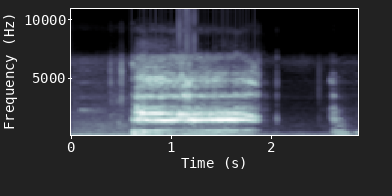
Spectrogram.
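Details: Girl in a pool gives one long, loud, voiced belch lasting over a second, with faint talk afterward: burping.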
